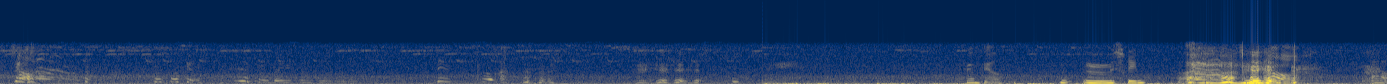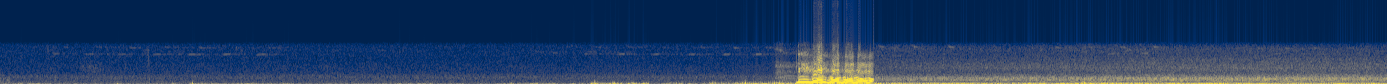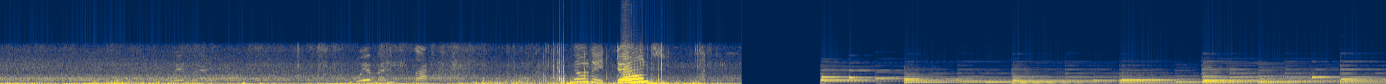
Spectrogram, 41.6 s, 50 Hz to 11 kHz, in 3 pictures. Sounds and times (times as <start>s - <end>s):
Outside, rural or natural: 0.0s - 35.2s.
